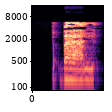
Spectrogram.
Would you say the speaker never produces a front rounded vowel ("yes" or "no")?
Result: yes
